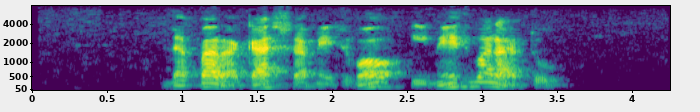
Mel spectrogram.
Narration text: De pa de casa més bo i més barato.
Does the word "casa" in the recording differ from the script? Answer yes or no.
no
